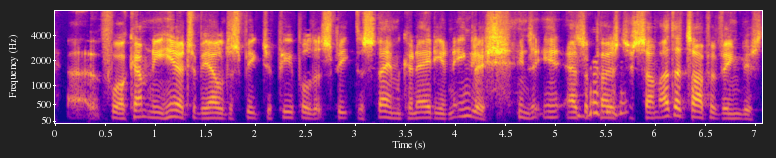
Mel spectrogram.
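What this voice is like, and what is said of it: Foreign, non-Canadian English accent. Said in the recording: “as a foreigner, from my accent, you can hear that”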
